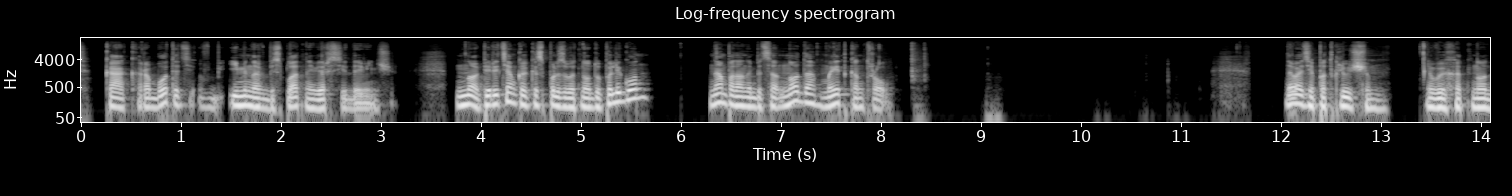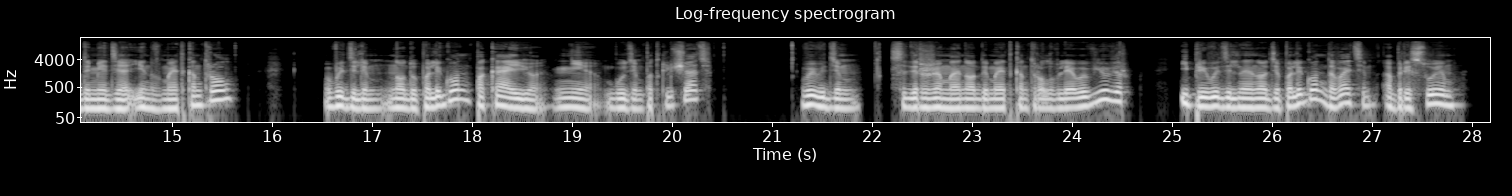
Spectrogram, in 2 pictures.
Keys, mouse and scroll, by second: 8.3-10.0 typing, 10.8 Return, 23.3 1.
